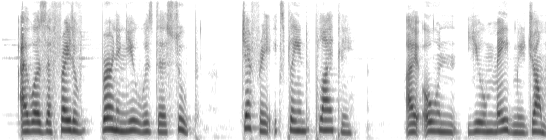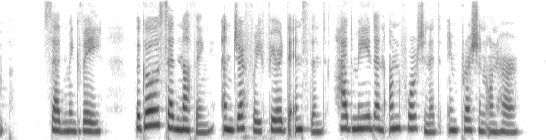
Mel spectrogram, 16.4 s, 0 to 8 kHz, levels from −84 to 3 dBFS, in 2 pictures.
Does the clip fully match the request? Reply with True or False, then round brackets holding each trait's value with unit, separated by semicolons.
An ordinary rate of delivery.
False (130 wpm)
